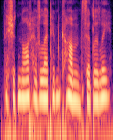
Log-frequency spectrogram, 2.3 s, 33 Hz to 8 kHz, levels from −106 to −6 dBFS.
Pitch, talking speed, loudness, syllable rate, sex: 160 Hz, 240 wpm, -17 LUFS, 4.4 syllables/s, female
